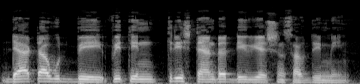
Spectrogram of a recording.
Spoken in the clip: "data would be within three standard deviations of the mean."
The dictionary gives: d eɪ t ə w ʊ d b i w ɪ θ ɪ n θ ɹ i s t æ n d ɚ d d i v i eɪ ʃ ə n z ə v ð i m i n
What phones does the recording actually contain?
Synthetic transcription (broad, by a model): d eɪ t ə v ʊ d b i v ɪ t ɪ n t ɹ i s t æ n d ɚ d d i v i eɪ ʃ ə n s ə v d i m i n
